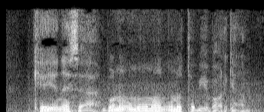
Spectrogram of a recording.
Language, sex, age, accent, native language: Uzbek, male, 25-34, Toshkent shahri, Uzbek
